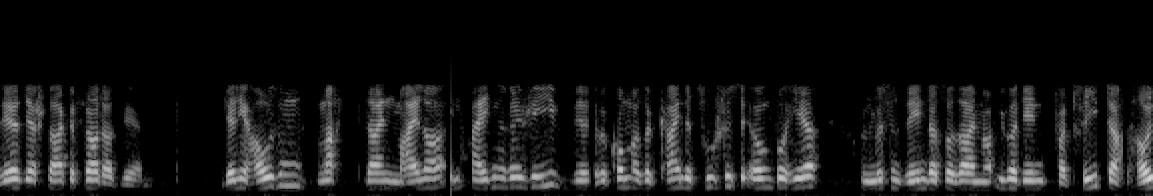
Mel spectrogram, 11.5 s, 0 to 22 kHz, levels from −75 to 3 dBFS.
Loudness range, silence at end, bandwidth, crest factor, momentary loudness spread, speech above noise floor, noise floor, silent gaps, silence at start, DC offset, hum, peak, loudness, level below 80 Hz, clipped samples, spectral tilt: 2 LU; 0 s; 3.9 kHz; 18 dB; 8 LU; 42 dB; -66 dBFS; none; 0 s; under 0.1%; none; -6 dBFS; -25 LUFS; -78 dBFS; under 0.1%; -7.5 dB/octave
